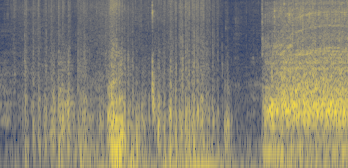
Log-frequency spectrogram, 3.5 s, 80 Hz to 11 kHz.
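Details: Heavily used Elna 220 sewing machine after repair of belt slack, misaligned lower-shaft gear timing and replaced needle plate: steady fast whirring hum from motor and stitch mechanism, smooth once going; stitching upper and lower thread properly.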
